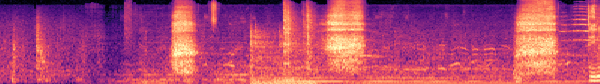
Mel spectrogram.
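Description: A woman gasping hard for breath three times, a couple of seconds apart, as she jolts awake from a nightmare, over a low, sustained music drone.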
